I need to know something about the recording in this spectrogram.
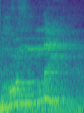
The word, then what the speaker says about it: Branly: It's pronounced Branly, not Branly. If you pronounce it Branly, it becomes the museum for touching yourself.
